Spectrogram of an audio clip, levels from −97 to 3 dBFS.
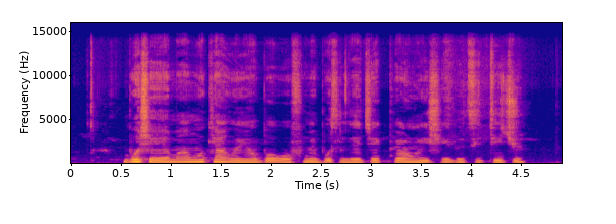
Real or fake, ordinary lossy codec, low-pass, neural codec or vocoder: real; none; 14.4 kHz; none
